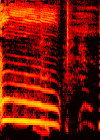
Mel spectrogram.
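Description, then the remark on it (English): A person imitates a dog with one loud, drawn-out, howling bark held for about a second, followed by a few brief, softer vocal noises. “Some of us bark.”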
